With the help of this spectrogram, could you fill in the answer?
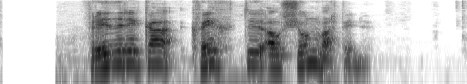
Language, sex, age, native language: Icelandic, male, 30-39, Icelandic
